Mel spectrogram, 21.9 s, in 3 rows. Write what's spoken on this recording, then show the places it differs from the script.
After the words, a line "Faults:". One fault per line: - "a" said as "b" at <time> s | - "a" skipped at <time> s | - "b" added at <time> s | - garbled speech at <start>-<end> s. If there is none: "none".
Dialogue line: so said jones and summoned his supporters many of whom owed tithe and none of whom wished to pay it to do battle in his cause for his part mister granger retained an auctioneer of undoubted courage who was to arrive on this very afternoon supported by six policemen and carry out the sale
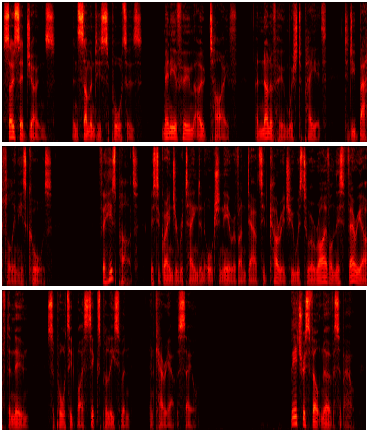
so said jones and summoned his supporters many of whom owed tithe and none of whom wished to pay it to do battle in his cause for his part mister granger retained an auctioneer of undoubted courage who was to arrive on this very afternoon supported by six policemen and carry out the sale beatrice felt nervous about
Faults:
- "beatrice felt nervous about" added at 20.4 s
